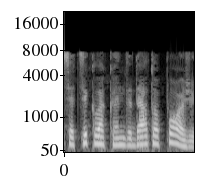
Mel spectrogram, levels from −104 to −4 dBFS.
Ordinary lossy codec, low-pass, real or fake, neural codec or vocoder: AAC, 24 kbps; 19.8 kHz; real; none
